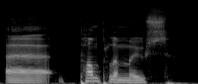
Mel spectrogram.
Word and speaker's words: Pomplamoose: Pomplamoose music on YouTube. That's Pomplamoose,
